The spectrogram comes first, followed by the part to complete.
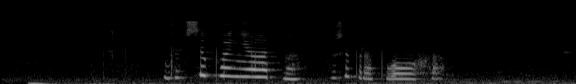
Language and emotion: Russian, sad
